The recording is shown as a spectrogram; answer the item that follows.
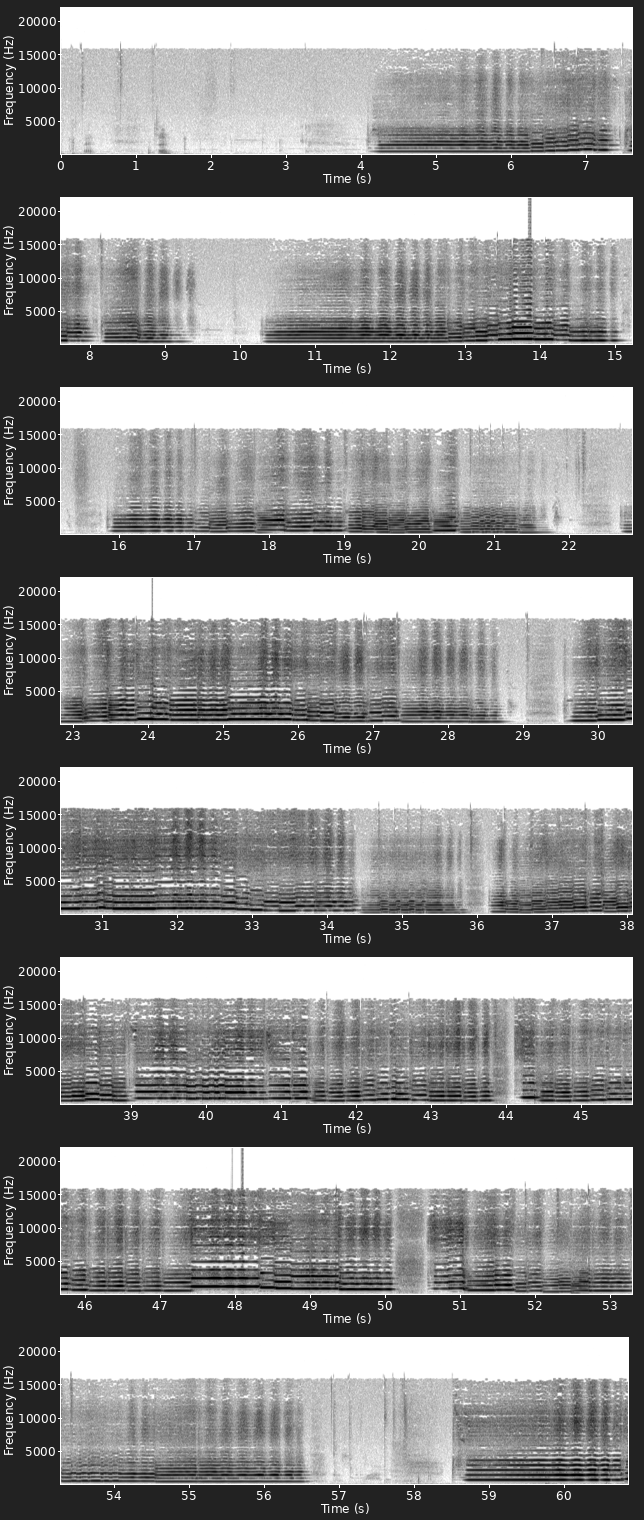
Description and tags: Instrumental recording of someone playing the flute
